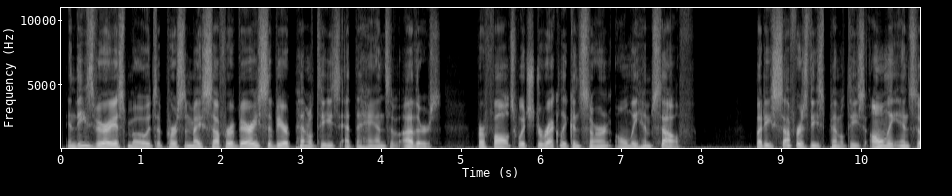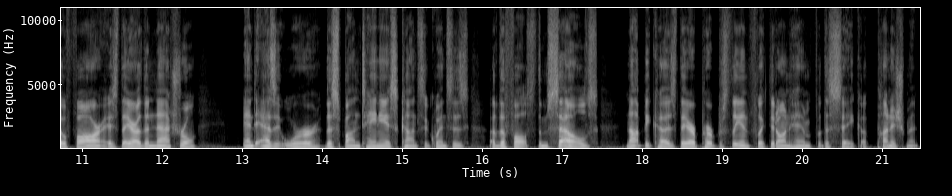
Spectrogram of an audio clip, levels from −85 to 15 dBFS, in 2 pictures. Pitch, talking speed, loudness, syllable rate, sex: 115 Hz, 170 wpm, -19 LUFS, 5.5 syllables/s, male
